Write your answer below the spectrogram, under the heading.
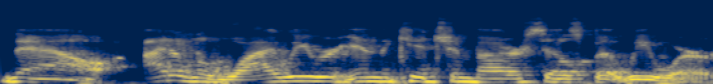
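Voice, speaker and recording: A woman's fairly low-pitched voice, an unremarkable speaking voice. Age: 60s. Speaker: channel host telling a personal story. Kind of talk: casual storytelling livestream. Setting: livestream.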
